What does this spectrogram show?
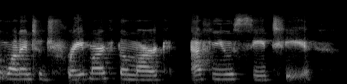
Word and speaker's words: FUCT: Brunetti wanted to trademark the mark FUCT, which sounds a little bit like FUCK when you actually say it out loud.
